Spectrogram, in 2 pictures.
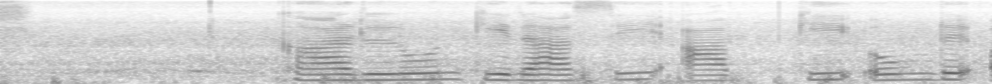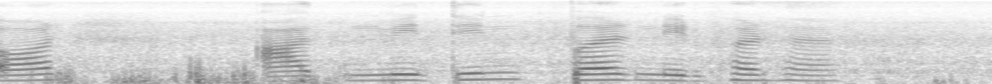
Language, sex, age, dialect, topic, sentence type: Hindi, female, 18-24, Marwari Dhudhari, banking, statement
